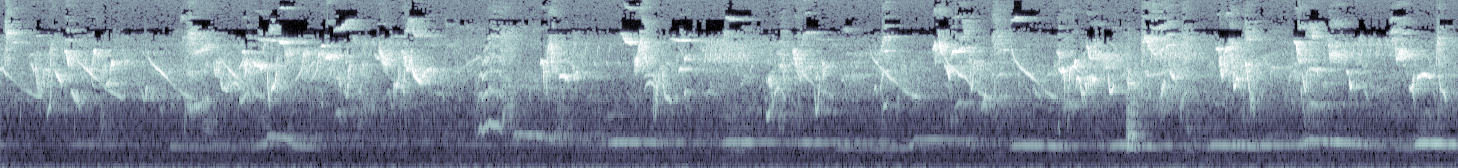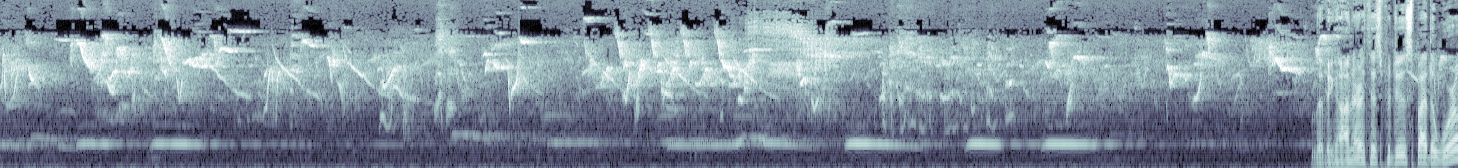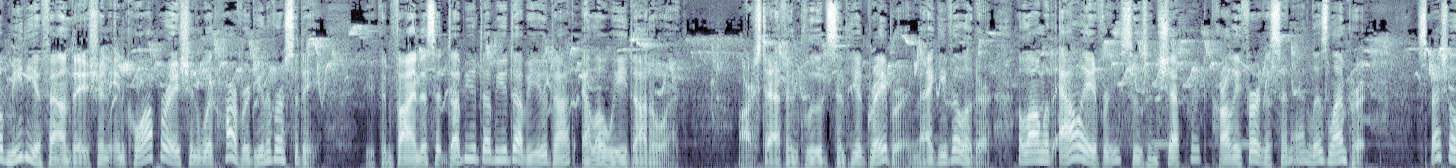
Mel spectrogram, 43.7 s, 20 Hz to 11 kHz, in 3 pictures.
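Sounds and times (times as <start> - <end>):
gray catbird squeaky chirps and warbles: 0.0 - 43.7
mourning dove cooing: 2.0 - 3.3, 5.0 - 17.5, 19.0 - 26.0, 32.2 - 32.8
speech: 27.8 - 36.0, 36.6 - 43.7.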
